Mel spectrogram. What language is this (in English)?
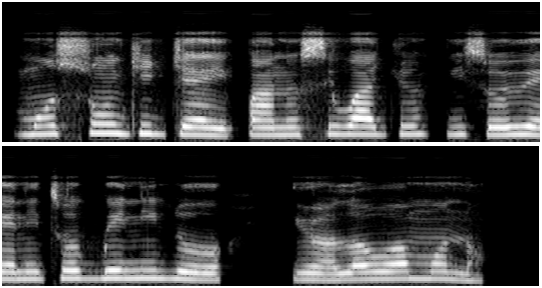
Yoruba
